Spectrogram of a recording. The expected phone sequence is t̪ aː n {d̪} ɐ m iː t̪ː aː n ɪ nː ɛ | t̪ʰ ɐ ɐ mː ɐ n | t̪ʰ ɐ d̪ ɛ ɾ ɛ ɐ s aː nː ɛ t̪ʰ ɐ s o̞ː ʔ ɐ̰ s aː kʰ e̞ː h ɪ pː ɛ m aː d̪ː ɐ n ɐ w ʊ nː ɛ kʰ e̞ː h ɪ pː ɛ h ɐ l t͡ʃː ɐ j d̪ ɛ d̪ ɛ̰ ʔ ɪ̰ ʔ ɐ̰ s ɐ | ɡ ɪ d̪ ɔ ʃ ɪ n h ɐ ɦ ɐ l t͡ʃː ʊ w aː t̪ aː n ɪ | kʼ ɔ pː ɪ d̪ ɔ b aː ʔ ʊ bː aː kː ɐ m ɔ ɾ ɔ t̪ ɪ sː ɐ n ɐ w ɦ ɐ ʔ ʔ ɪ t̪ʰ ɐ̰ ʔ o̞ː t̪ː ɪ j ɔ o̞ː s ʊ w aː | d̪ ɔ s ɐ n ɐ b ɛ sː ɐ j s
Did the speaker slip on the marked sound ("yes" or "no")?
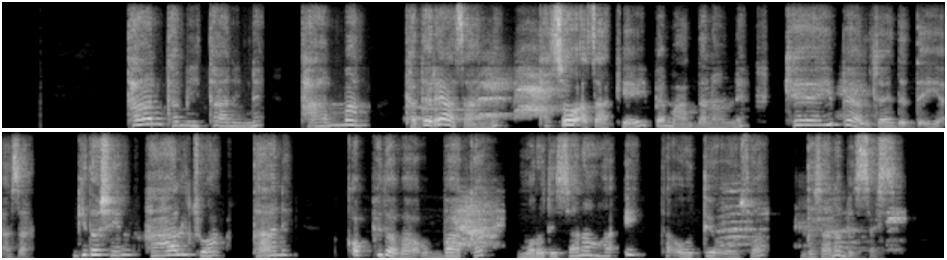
yes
